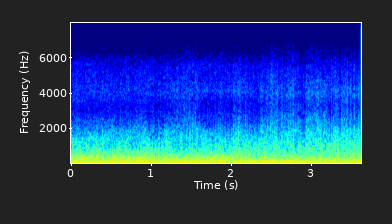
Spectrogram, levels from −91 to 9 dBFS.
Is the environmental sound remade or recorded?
recorded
